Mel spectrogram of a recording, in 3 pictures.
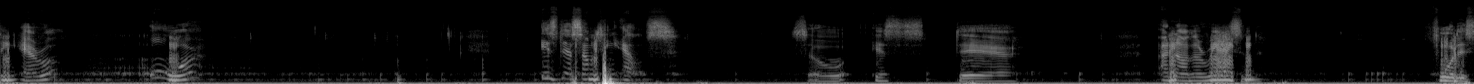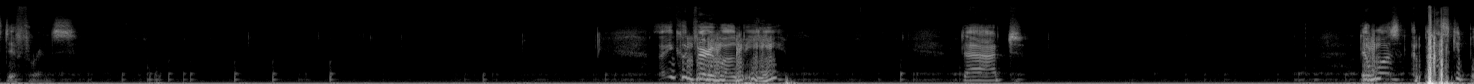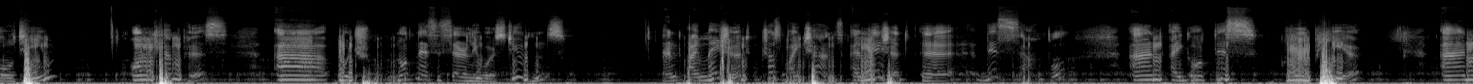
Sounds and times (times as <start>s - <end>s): Speech: 0.0s - 0.6s, 1.5s - 2.1s, 5.4s - 6.8s, 7.9s - 10.2s, 11.6s - 12.6s, 14.3s - 15.6s, 21.3s - 22.6s, 24.4s - 25.0s, 28.3s - 35.2s, 36.0s - 40.2s, 40.8s - 43.1s, 43.9s - 44.2s.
